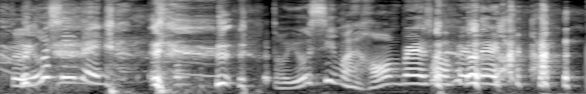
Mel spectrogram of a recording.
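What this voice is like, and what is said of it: Cholo accent in high-pitched girl voice. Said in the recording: “What's that accent? ... Why is she Cholo? ... that type of accent over top of like a high-pitched girl voice”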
